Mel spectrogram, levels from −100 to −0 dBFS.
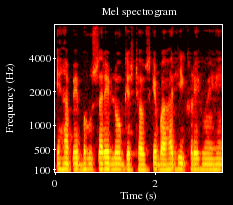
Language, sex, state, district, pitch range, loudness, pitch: Hindi, male, Uttar Pradesh, Jalaun, 105-115 Hz, -28 LUFS, 110 Hz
